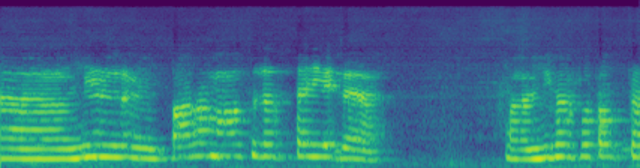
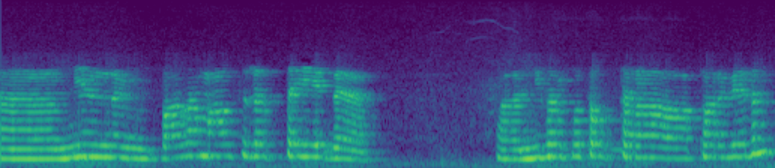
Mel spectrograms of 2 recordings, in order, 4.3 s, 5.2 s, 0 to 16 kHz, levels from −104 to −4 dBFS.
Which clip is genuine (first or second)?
second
